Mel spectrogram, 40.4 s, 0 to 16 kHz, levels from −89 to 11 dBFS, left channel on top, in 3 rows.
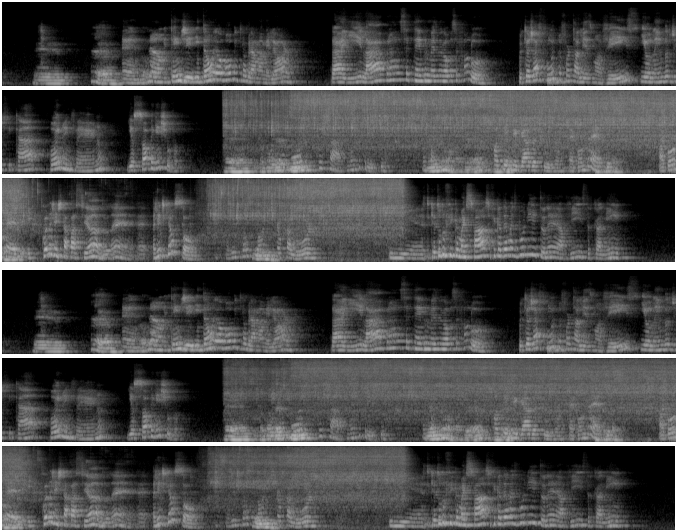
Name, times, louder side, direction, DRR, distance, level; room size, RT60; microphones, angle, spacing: voice 1, 0.6-1.3 1.8-2.3 2.7-2.9 10.9-11.3 17.9-19.6 21.9-23.7 25.5-25.8 26.8-27.3 31.8-32.4, right 1 dB, 45° right, -1 dB, 1.0 m, -28 dB
voice 2, 2.4-5.9 6.6-9.7 10.3-15.6 16.0-17.0 18.5-19.6 19.8-21.3 21.9-22.2 23.3-25.7 26.3-30.9 31.4-32.2 32.5-33.7 34.7-39.3, left 2 dB, 15° left, 4 dB, 0.3 m, -30 dB
sound 1, 17.9-29.2 29.7-29.8 30.0-30.2 30.5-35.0, left 5 dB, 70° left, 0.6 m, -29 dB
5.4 x 2.1 x 4.3 m, 0.91 s
head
